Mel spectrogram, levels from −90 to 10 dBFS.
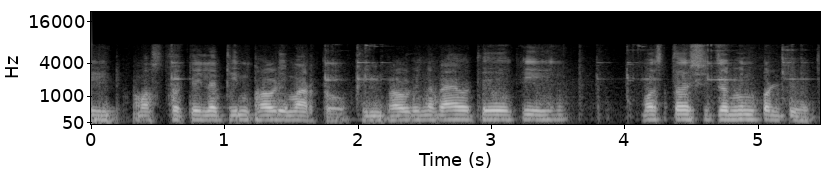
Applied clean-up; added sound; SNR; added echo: neural mask model RNNoise.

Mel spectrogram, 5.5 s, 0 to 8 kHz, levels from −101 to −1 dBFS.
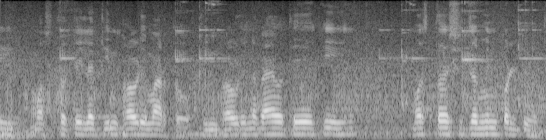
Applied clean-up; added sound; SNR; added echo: none; Glass + Fireworks; 12 dB; none.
